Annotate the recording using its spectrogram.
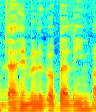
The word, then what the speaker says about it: Der Himmel über Berlin: Der Himmel über Berlin. – No? Der Himmel über Berlin.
